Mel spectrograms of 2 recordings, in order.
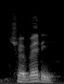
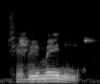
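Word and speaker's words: Tchouaméni: young boy that no one knows how to pronounce his name. Chouameni. Don't debunk my theory, bro. Just pronounce his name properly there and then. Yeah, him. Who? Say it again, OTC. Chouameni.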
